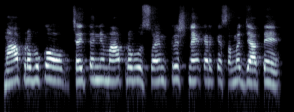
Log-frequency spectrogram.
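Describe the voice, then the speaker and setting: In a devotional lecture, a woman retells a scripture story conversationally, slowing down now and then to recite verses. Her voice sits on the high side and her delivery is flat.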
